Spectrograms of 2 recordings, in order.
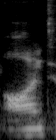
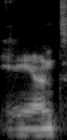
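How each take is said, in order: First: The vowel is a broad 'ah' sound. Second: The vowel is a flat 'a' sound.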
